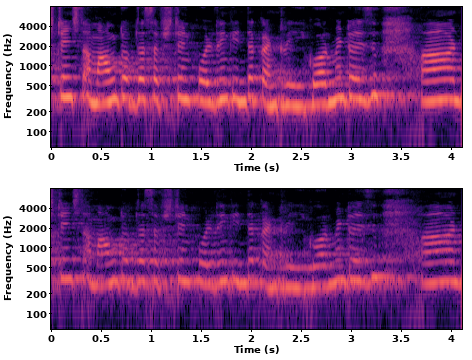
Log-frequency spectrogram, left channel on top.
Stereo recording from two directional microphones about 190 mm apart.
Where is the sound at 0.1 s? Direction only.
50° left (ahead or behind).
